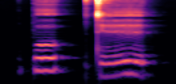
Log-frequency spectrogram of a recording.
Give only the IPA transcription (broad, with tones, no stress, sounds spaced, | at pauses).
p ʊ˥ | t ɪː˩˧˩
